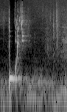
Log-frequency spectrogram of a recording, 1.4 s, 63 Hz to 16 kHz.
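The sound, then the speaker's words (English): A brief liquid plop and splash of wine being poured from a bottle of 2012 Applegate Valley Viognier at a candlelit dinner table. One short burst is followed by a faint low rumble. “Did you hear that? That is the sound of a 2012 Applegate Valley Viognier.”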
